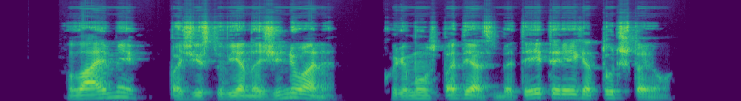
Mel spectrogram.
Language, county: Lithuanian, Telšiai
